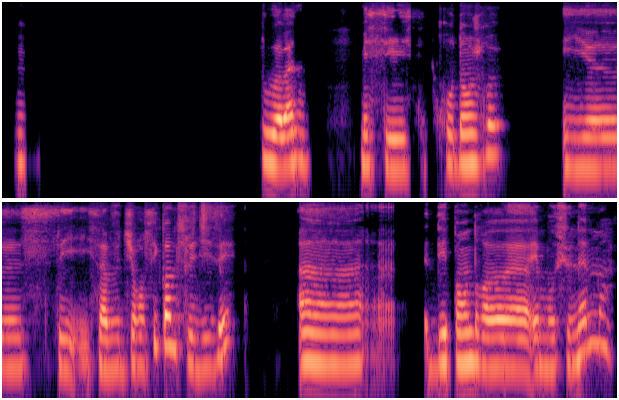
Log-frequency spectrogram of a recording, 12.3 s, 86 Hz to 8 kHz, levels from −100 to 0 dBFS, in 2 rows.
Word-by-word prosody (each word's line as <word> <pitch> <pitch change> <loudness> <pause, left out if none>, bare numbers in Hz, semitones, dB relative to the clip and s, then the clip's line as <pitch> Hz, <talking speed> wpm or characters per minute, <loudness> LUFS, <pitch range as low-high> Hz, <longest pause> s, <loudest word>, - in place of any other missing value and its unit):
Mmh. 195 - -9 2.4
Ouais 190 -3 +7
bah, 185 - +8
non. 195 -1 -8 0.5
Mais 185 - -3
c'est 170 -3 -3
c'est 175 - -30
trop 185 -2 -7
dangereux 195 +5 0 0.6
et 175 0 -5
heu, 175 0 -3
c'est 170 - -10
ça 170 -1 +3
veut 170 +1 -7
dire 180 +2 -3
aussi, 180 +11 -5
comme 285 -1 +7
je 235 -9 -10
le 180 - -4
disais, 170 -2 -2 0.6
heu, 190 -1 +1 0.7
dépendre, 195 +1 +1
heu, 175 -1 +5
émotionnellement. 190 - -3
180 Hz, 115 wpm, -22 LUFS, 175-195 Hz, 2.4 s, bah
